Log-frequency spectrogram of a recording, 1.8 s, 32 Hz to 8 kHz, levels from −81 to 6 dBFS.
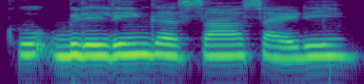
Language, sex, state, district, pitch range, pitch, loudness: Konkani, female, Goa, North and South Goa, 205-220 Hz, 210 Hz, -15 LUFS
